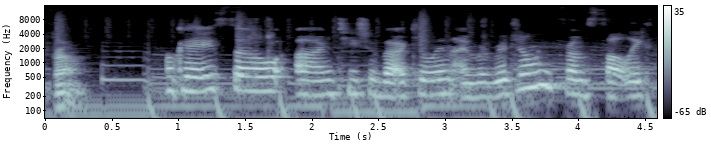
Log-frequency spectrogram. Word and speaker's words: Vaculin: Vaculin.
